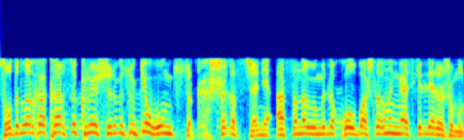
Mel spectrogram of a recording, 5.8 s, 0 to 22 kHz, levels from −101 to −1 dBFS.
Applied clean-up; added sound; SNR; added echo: none; none; none; none.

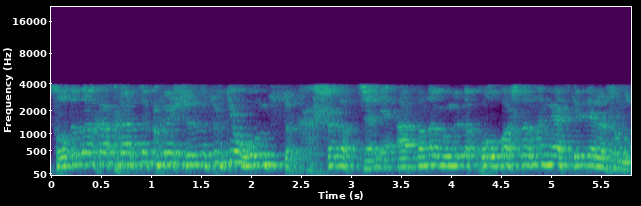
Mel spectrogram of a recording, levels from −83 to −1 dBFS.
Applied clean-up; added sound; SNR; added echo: none; none; none; reverberation time 0.7 s.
